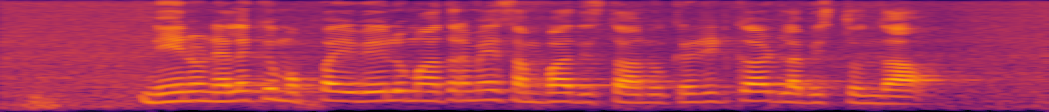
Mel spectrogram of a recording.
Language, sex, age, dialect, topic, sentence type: Telugu, male, 18-24, Utterandhra, banking, question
